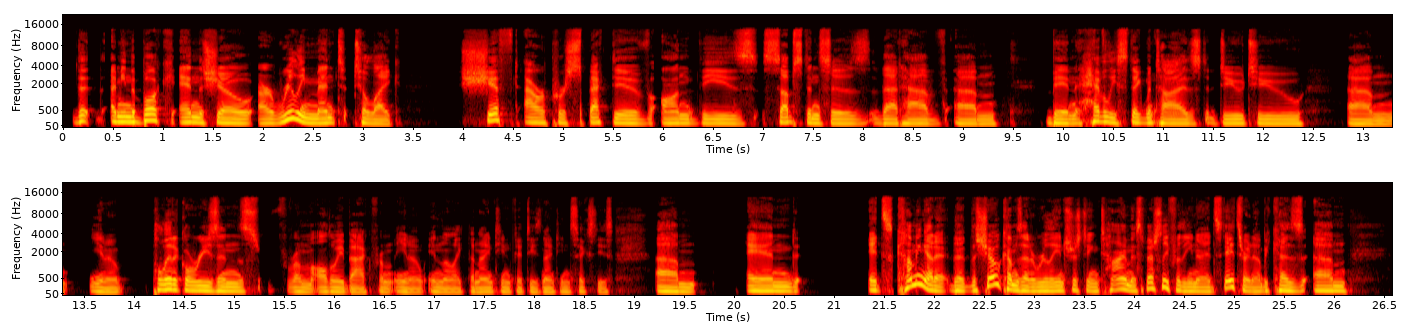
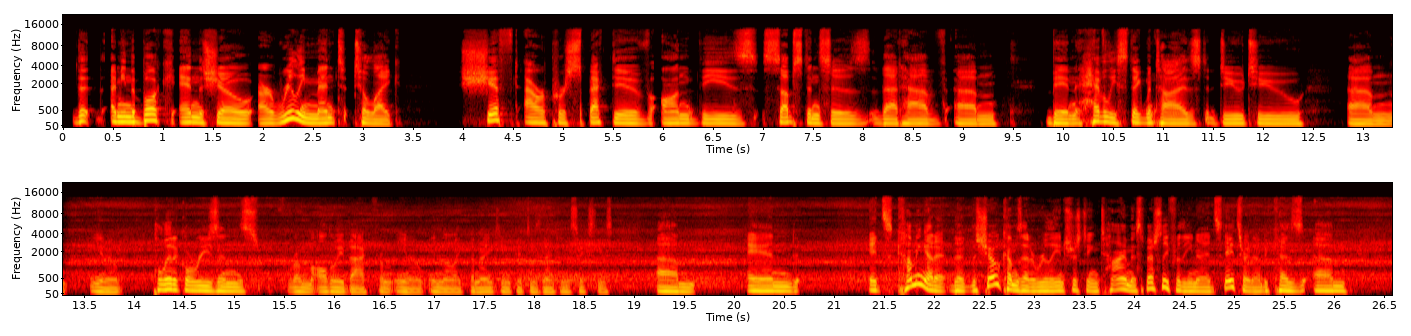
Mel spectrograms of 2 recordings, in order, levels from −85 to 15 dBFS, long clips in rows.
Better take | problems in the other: first | hiss; noticeable; from 13 s on; 15 dB below the speech

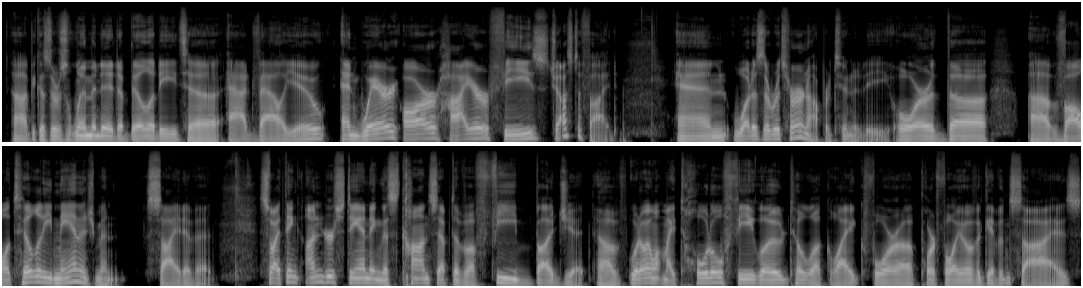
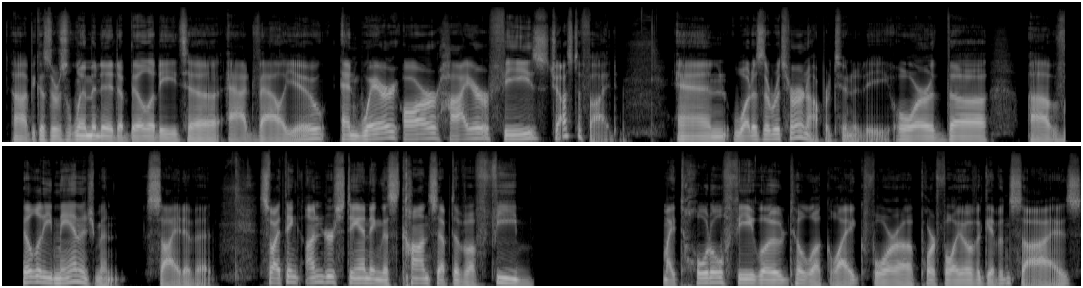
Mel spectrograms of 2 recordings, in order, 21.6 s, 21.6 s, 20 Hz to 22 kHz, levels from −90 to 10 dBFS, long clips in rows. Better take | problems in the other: first | audio cutting out; at 11 s and at 16 s for 1.5 s

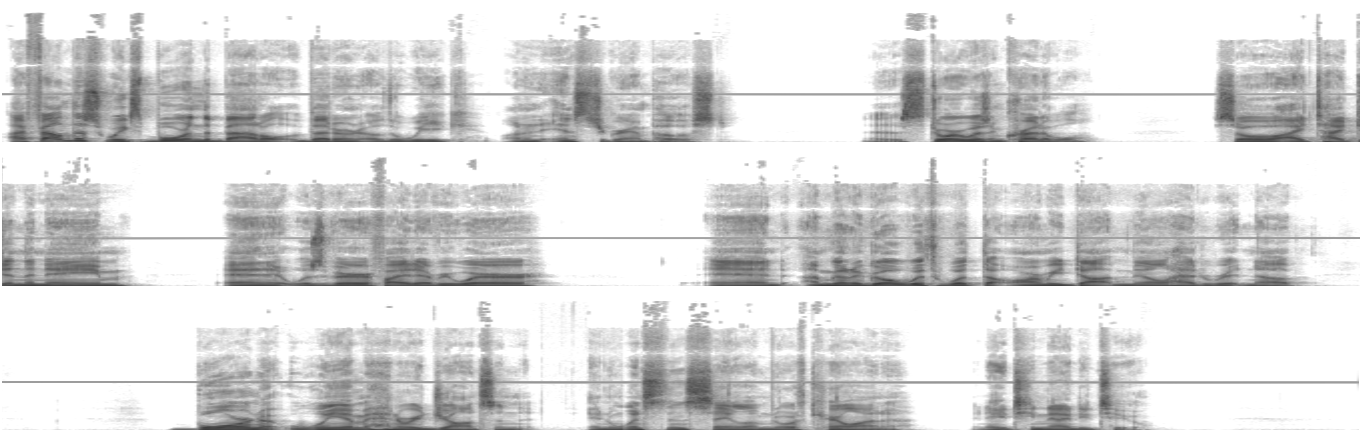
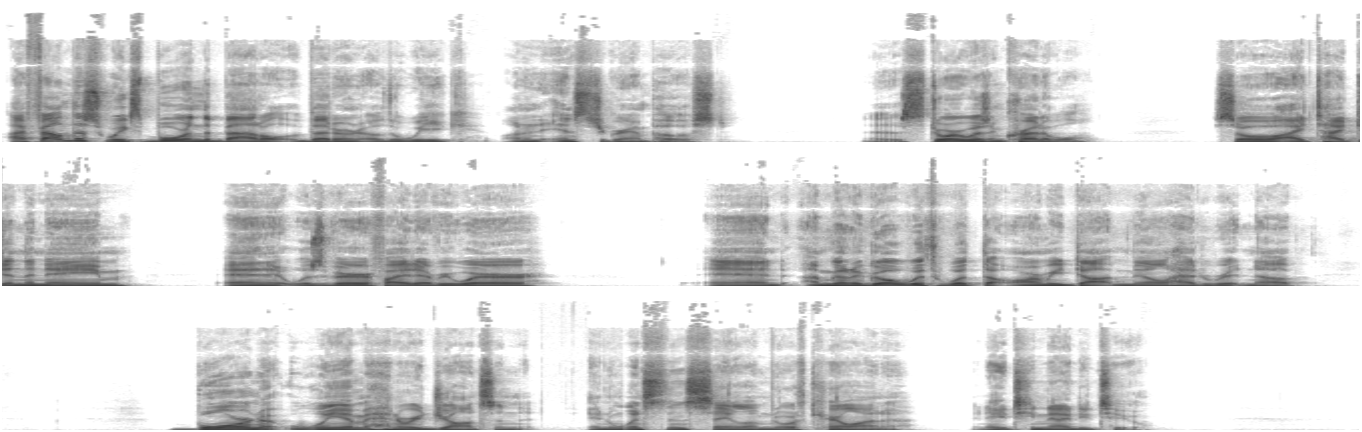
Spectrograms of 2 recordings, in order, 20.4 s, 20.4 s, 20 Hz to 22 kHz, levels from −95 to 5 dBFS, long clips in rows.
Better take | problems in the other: second | high-pitched whine; faint; throughout; 7.5 kHz, 30 dB below the speech

